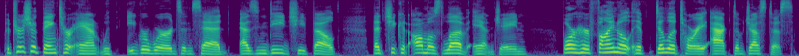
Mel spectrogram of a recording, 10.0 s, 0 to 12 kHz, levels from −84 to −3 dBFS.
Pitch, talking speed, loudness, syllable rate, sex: 180 Hz, 170 wpm, -21 LUFS, 4.7 syllables/s, female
